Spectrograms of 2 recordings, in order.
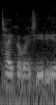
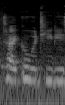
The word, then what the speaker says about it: Taika Waititi: But apparently in some of the interviews that is it Taika Waititi?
